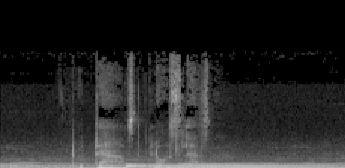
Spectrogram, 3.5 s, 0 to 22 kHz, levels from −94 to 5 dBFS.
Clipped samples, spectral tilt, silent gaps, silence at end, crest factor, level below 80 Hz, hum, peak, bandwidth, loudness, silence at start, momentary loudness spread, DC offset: under 0.1%; -6.5 dB/octave; none; 0 s; 16 dB; -30 dBFS; none; -8 dBFS; 15.5 kHz; -24 LUFS; 0 s; 8 LU; under 0.1%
